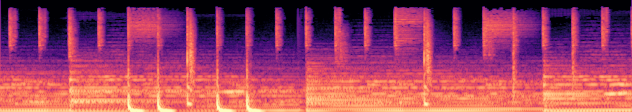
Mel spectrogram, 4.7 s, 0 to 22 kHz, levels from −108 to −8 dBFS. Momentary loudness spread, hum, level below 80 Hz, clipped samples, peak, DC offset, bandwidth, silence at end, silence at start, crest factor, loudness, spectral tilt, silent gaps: 9 LU; none; -18 dBFS; under 0.1%; 0 dBFS; under 0.1%; 16.5 kHz; 0 s; 0 s; 14 dB; -16 LUFS; -6 dB/octave; none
